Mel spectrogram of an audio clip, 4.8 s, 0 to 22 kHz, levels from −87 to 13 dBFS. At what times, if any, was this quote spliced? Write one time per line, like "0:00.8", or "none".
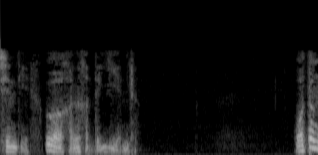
none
